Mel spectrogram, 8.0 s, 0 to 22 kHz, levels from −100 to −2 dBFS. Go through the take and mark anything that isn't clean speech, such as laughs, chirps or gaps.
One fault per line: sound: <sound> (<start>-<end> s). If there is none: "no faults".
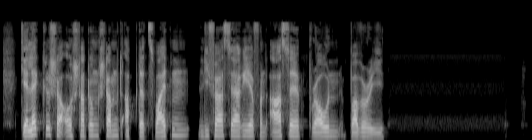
no faults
